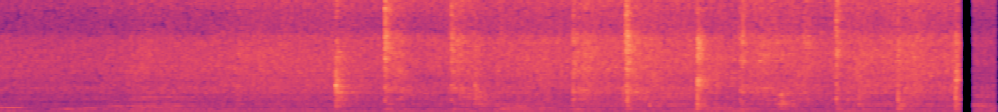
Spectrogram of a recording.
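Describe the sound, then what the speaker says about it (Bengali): Fried potatoes go into a sizzling spice paste in a pan for a katla fish curry, a steady frying hiss punctuated by regular sharp clacks of a spatula against the pan. "এখন আমি এই মশলাটার মধ্যে আলু ভাজাটা দিয়ে দিব"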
